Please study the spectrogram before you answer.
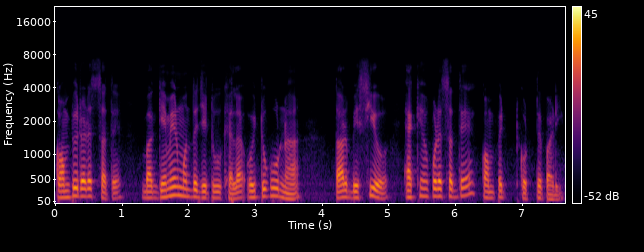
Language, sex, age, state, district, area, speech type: Bengali, male, 18-30, West Bengal, Howrah, urban, spontaneous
